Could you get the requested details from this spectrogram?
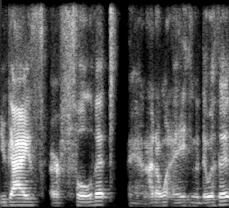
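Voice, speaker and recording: A put-on character voice, nasal and raspy with a low-to-middle pitch, rattles along at a very fast pace. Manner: sassy.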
